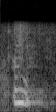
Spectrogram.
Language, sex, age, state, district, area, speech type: Tamil, female, 18-30, Tamil Nadu, Nagapattinam, rural, conversation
